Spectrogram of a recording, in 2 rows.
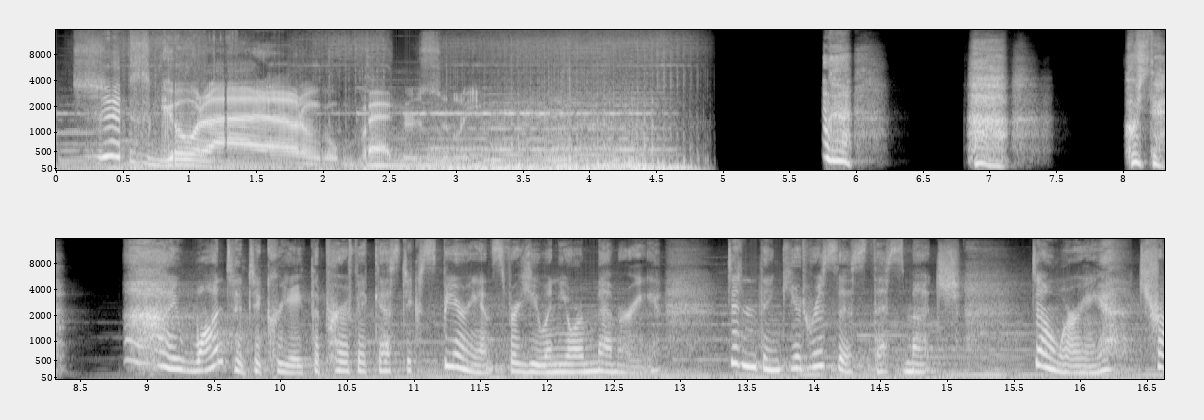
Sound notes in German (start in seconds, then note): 8.1 seufz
